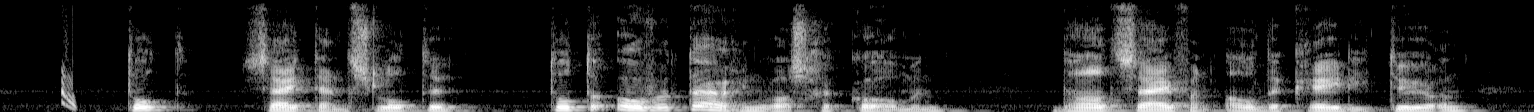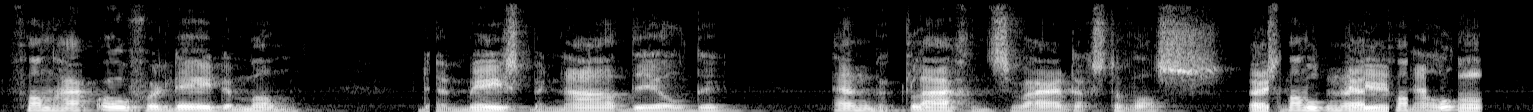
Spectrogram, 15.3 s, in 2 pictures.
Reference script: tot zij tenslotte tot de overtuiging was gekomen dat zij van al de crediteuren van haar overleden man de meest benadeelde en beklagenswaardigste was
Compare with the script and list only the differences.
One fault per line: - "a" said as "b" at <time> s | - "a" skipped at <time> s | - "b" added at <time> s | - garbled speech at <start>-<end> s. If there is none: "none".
- garbled speech at 13.9-15.1 s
